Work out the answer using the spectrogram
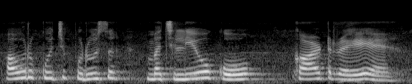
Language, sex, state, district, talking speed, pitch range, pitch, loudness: Hindi, female, Uttar Pradesh, Saharanpur, 115 wpm, 240-280 Hz, 250 Hz, -15 LUFS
